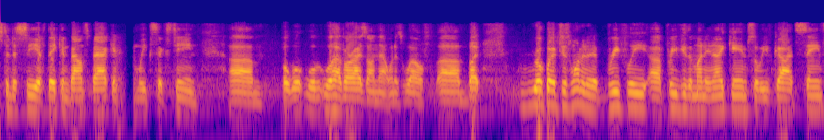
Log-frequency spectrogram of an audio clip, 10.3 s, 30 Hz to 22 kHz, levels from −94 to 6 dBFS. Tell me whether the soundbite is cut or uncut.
uncut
